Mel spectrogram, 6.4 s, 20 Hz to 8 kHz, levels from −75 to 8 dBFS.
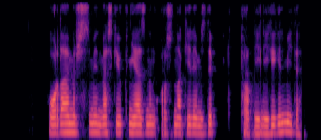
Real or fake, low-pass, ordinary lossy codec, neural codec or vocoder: real; 7.2 kHz; none; none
